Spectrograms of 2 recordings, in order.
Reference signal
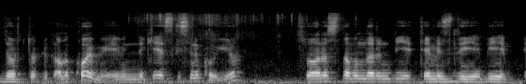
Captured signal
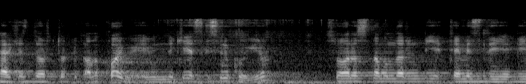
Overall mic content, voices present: echo only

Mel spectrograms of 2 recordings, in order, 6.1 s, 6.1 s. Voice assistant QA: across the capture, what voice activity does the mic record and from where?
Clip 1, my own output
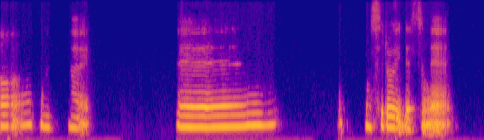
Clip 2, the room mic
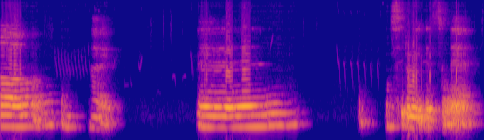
echo only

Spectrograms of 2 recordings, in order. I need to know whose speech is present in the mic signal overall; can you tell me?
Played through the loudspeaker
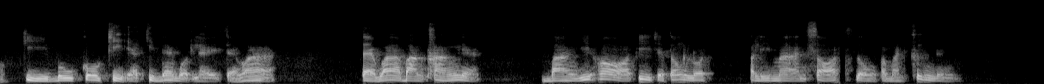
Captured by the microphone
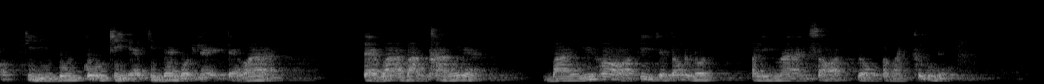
echo only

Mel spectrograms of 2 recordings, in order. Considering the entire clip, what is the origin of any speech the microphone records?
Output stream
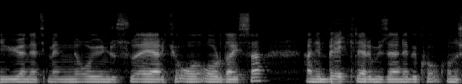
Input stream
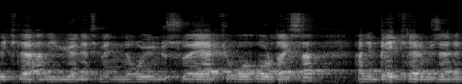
echo only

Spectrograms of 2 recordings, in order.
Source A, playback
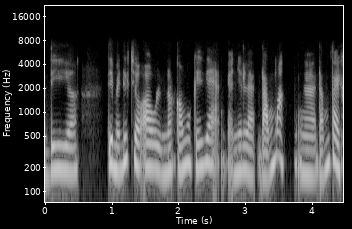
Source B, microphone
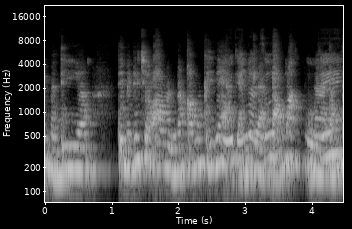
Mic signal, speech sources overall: both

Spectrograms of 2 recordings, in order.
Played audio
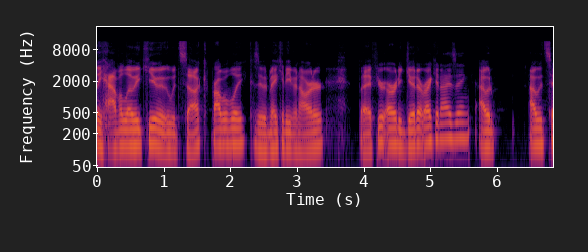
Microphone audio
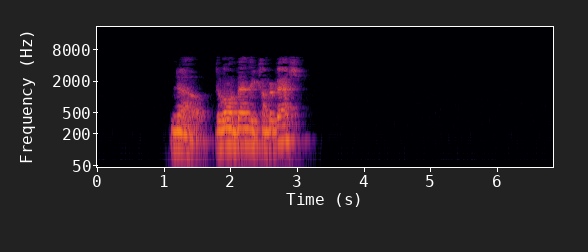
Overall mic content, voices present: user only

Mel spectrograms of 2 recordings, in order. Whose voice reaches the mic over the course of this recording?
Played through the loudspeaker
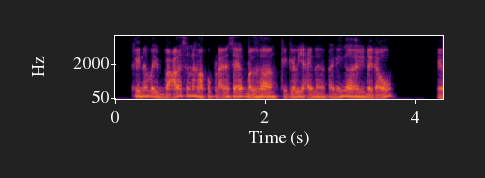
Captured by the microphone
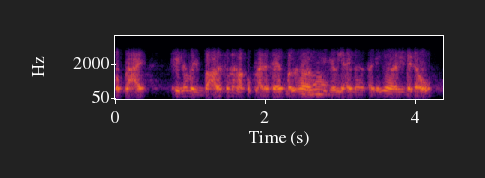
both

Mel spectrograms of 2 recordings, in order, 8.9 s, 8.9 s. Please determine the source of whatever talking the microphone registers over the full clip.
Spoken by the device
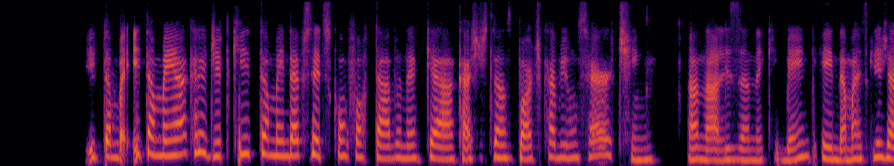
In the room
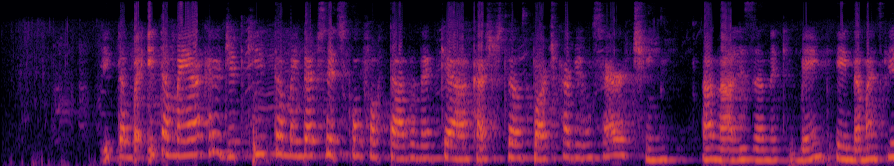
echo only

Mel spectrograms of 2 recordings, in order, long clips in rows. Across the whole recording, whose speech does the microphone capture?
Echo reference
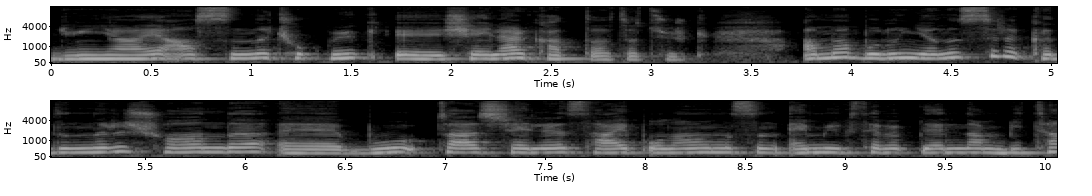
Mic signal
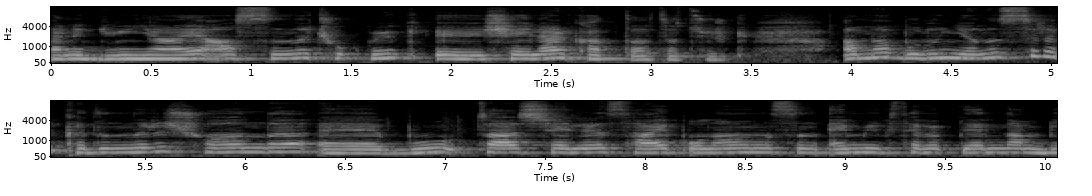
echo only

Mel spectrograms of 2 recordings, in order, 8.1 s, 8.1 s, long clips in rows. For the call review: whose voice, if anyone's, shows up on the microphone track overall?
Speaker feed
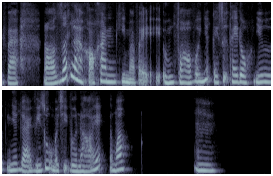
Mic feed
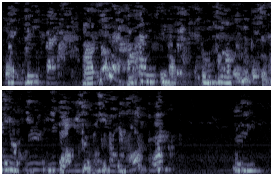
echo only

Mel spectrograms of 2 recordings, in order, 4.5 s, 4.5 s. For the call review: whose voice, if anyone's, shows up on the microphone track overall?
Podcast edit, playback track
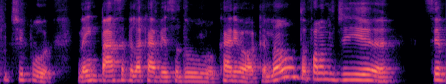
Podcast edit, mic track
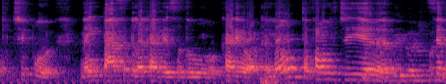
both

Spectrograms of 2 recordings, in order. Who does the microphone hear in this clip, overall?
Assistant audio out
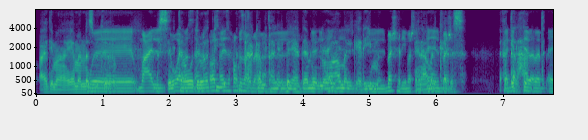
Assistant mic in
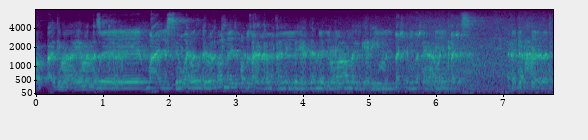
echo only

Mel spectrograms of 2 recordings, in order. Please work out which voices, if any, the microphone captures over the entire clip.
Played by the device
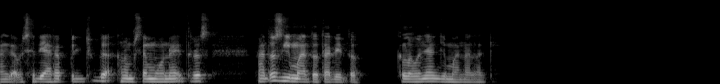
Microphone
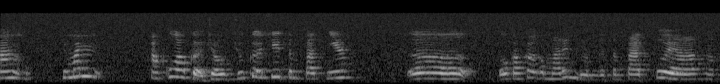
user only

